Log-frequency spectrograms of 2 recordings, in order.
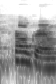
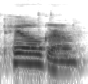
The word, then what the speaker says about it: pilgrim: pill Oh grim pilgrim but we don't say program we say pilgrim and in this word that first syllable has the accent our last word is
